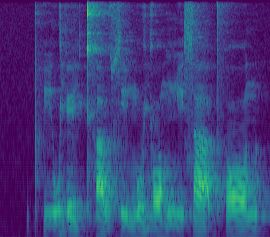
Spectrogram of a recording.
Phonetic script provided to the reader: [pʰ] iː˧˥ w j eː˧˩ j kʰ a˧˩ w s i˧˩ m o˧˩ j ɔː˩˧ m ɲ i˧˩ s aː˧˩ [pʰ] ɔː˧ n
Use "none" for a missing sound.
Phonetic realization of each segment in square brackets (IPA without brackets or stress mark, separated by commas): pʰ, pʰ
